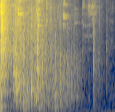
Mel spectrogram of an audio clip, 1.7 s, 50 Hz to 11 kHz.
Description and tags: One of a pack of sounds, recorded in an abandoned industrial complex.
Recorded with a Zoom H2.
